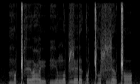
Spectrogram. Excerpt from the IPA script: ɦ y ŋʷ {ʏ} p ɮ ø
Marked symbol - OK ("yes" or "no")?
no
